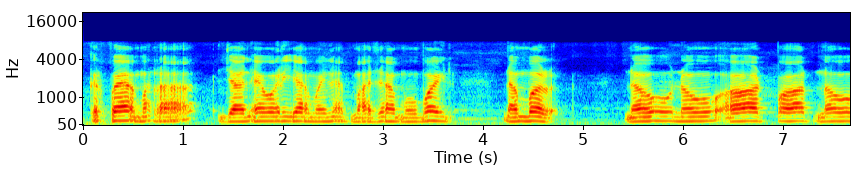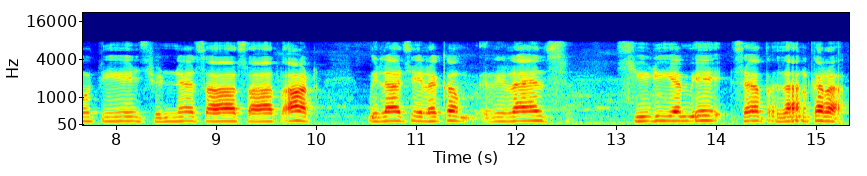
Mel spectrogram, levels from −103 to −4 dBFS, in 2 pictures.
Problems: none marked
